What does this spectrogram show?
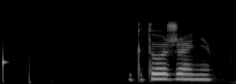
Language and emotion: Russian, neutral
